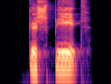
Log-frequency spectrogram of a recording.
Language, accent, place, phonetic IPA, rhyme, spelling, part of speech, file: German, Germany, Berlin, [ɡəˈʃpɛːt], -ɛːt, gespäht, verb, De-gespäht.ogg
- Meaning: past participle of spähen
